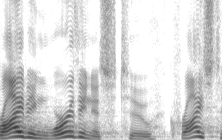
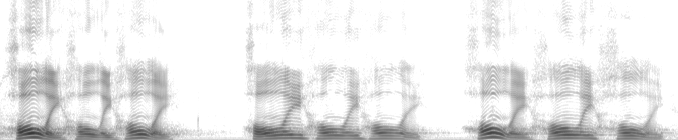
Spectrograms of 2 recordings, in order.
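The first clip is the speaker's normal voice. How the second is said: nine times "holy" in three groups of three, pausing between groups; measured triple "holy", repeated three times; grouped in threes. Shown as a demonstration. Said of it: "It is broken into three".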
